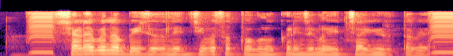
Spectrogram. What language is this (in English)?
Kannada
